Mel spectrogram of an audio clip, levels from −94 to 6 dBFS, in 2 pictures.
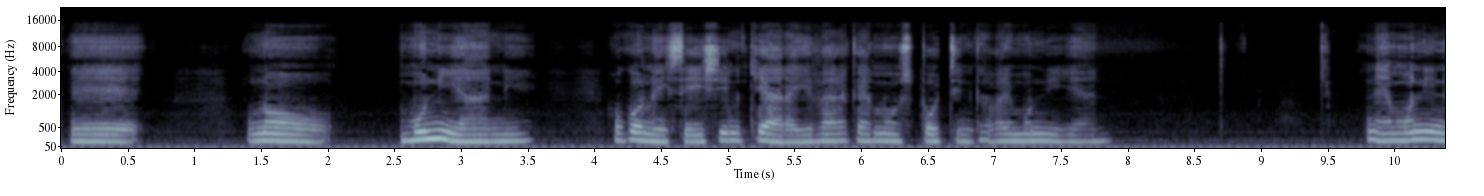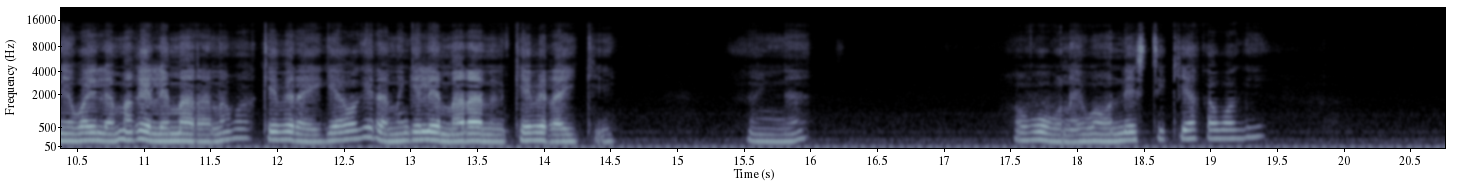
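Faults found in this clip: Speech treble gritty and lispy throughout; s sounds metallic. Plainly audible codec damage. Nothing above 14.9 kHz. Likely HE-AAC compression, consistent with a low bitrate near 20 kbps. Upper band rebuilt by spectral band replication; harmonics misaligned above crossover.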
